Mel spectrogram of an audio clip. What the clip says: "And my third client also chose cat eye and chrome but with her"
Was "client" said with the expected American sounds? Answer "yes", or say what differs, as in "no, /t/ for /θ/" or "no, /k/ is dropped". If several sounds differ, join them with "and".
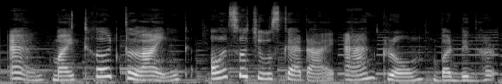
yes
